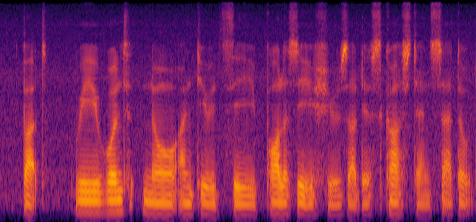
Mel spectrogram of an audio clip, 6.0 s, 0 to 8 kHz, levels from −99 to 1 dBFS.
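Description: Nothing goes wrong anywhere in this bit of speech, so there's no fault to point to at any moment.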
